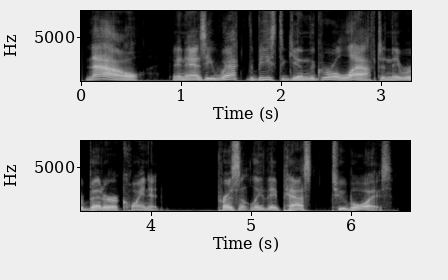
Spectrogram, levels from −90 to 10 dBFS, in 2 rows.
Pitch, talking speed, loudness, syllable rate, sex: 155 Hz, 190 wpm, -18 LUFS, 5.8 syllables/s, male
